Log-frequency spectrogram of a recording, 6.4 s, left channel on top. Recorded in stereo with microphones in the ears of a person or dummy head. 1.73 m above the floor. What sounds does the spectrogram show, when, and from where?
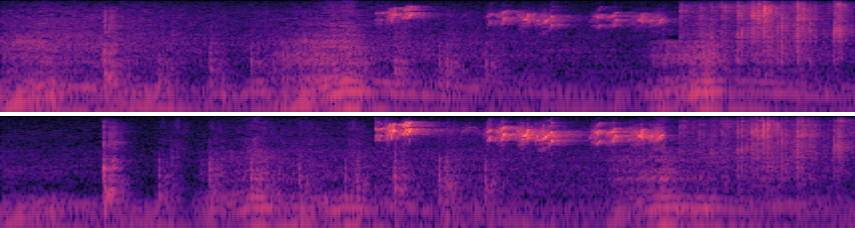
0.8 s running footsteps: 70° right (ahead or behind), 8 m; by 3.7 s 60° right (ahead or behind), 7.5 m
2.8 s a bird: 55° right (ahead or behind), 1.0 m
5.1 s crumpling: 25° left (ahead or behind), 3 m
